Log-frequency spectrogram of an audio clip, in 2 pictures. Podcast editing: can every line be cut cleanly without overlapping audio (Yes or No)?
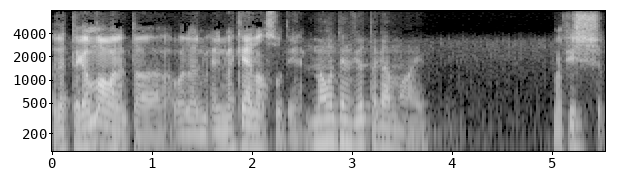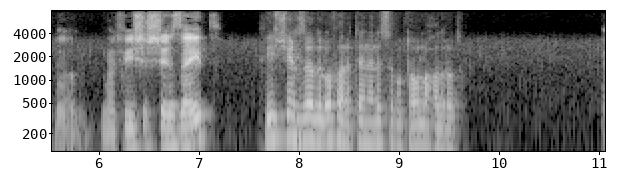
Yes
